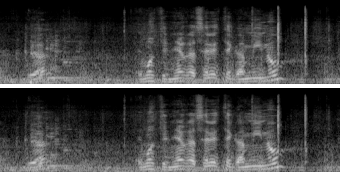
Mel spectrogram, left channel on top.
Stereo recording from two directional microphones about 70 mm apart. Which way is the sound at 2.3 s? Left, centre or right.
Right.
